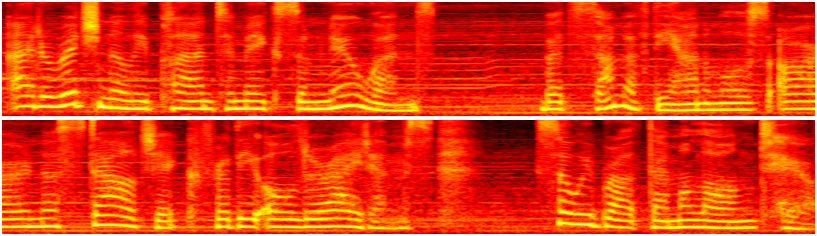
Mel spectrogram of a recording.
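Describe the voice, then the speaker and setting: A woman's voice: mid-range voice, faint music behind, lightly acted. Serene Moon Chanter, voiced by a woman. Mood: warm. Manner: calm, measured, earnest. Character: gentle, serene young woman Moon Chanter, caring listener. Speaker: spiritual counselor to people and animals. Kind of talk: video game voice acting.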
